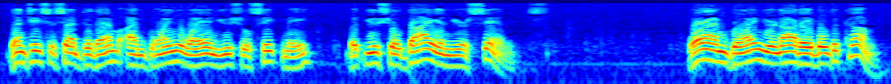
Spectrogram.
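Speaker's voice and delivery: reading the Bible passage aloud with weight; scripture reading. Acted. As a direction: proclaim the verse to the congregation.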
